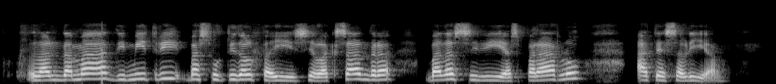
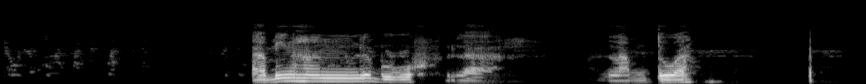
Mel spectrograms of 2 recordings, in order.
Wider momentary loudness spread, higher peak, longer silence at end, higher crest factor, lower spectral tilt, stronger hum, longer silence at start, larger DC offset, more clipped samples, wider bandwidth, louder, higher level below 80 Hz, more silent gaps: second, 6 LU vs 18 LU; about the same, -2 dBFS vs -2 dBFS; about the same, 0.5 s vs 0.55 s; about the same, 14 dB vs 16 dB; second, -4 dB/octave vs -9 dB/octave; neither; second, 0.2 s vs 2.55 s; neither; neither; first, 7.6 kHz vs 6.4 kHz; about the same, -16 LUFS vs -16 LUFS; about the same, -62 dBFS vs -60 dBFS; second, none vs 5.68-5.87 s, 7.58-8.08 s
